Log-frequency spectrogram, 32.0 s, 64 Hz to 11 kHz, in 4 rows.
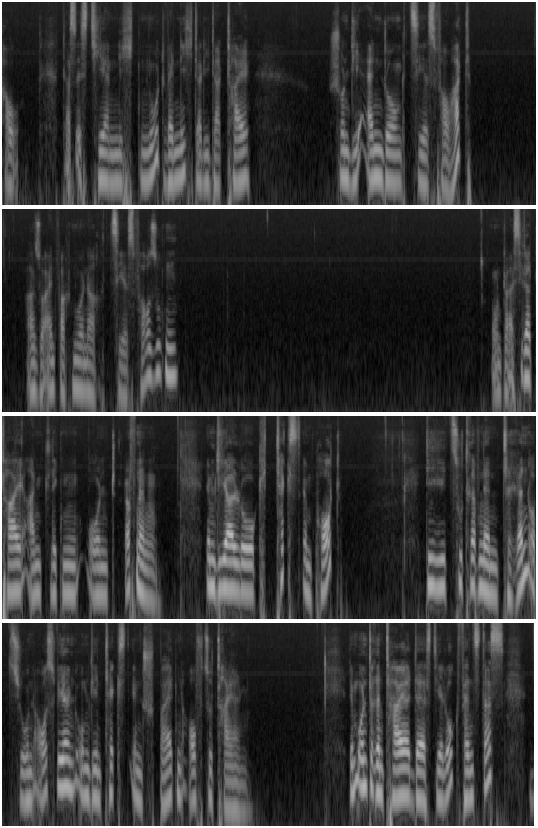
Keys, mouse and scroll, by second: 0.0-1.2 drag, 4.4 click, 6.3-8.5 drag, 13.8 click, 15.5 click, 16.8 click.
